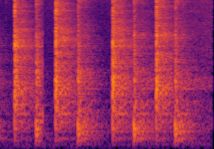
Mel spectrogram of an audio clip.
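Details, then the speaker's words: Lawn tractor: rapid dry clicks, about four a second, from under the hood, engine never cranks; cause being narrowed down between battery, starter and solenoid. "Hey, guys, welcome back. I've got a lawn tractor in the shop here. As you can hear it, it's just clicking."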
